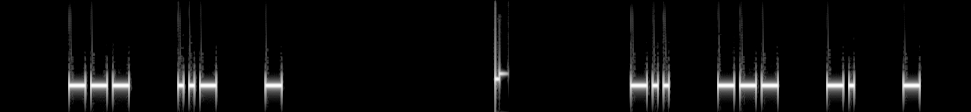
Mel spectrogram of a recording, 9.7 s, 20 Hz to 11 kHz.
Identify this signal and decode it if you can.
Morse code, heard as a keyed tone, about 22 wpm, spaced as for 13 wpm, 700 Hz. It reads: OUT DONT
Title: 3x Character Spacing - Top 300 Words - 22wpm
